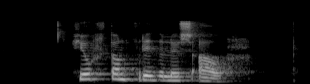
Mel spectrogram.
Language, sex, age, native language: Icelandic, female, 40-49, Icelandic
